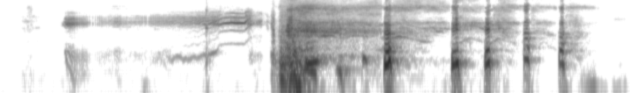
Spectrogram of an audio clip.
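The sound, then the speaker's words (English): A voice mimics a balloon being twisted: thin, high squeaky whines that rise and wobble, then a rough burst and five quick, sharp squeaks or pops in a steady rhythm. No other talking. “Twisting a balloon. What? Does that make a noise? Yes.”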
